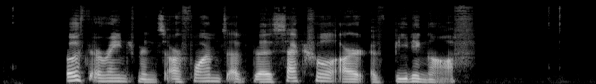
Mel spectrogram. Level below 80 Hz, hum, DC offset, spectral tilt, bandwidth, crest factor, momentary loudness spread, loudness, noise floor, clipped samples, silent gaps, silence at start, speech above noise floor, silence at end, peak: -60 dBFS; none; under 0.1%; -6 dB/octave; 16.5 kHz; 20 dB; 8 LU; -20 LUFS; -70 dBFS; under 0.1%; none; 0.65 s; 50 dB; 1.25 s; -2 dBFS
